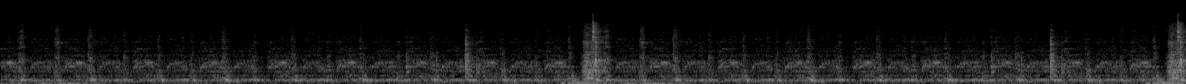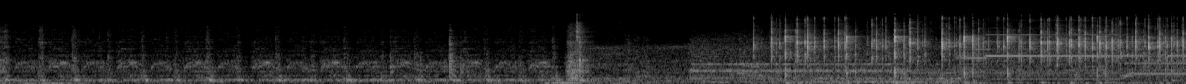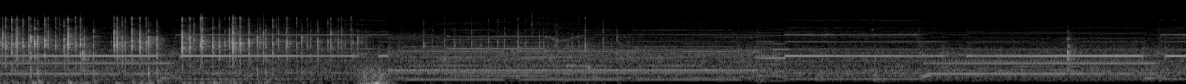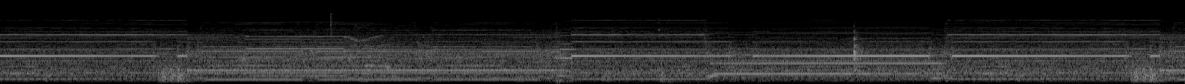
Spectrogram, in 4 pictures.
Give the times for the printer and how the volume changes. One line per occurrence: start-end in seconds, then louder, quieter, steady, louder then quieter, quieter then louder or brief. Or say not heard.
0.0-47.3 louder.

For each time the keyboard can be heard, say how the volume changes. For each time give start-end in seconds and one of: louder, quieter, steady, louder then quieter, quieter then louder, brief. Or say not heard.
19.4-29.8 quieter.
